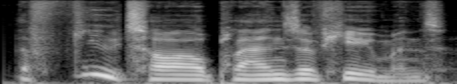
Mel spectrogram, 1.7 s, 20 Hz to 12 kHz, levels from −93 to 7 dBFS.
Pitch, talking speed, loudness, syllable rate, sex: 160 Hz, 175 wpm, -15 LUFS, 5.1 syllables/s, male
